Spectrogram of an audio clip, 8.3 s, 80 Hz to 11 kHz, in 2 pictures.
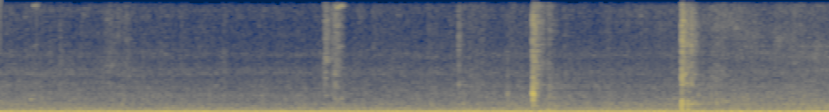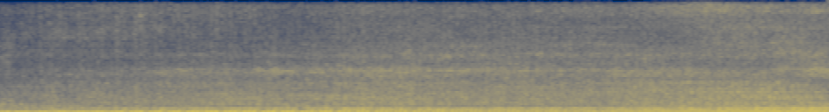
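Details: Skoda Estelle 120 with Rover K-series swap, after boost start: deep steady low rumble firing evenly; engine that ran on three cylinders now runs on all four and idles smoothly.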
